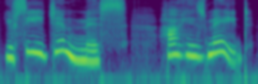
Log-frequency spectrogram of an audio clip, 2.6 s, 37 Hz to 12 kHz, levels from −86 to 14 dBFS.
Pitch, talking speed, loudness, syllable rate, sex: 265 Hz, 160 wpm, -14 LUFS, 3.4 syllables/s, female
